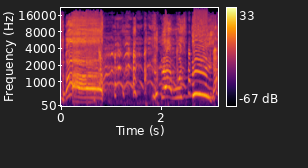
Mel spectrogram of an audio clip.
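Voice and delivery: high, loud, cracking up through the words; laughing confession. Retold or imitated. Pete admitting the fart in the shopping centre, laughing shout. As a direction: blurt it out while laughing. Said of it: "Pete was like".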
